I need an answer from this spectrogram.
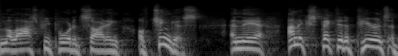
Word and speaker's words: Chinggis: Chinggis, by the way, is the preferred way of pronouncing the great Khan's name by Mongol specialists today. It is a more accurate rendering of his written name than Genghis.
